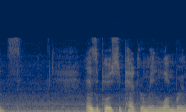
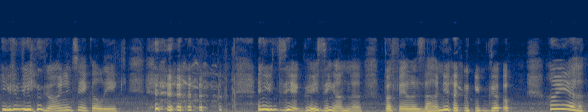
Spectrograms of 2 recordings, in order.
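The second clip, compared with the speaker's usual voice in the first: high, loud, real laughing fit while talking; helpless laughter; 7 semitones higher, 6 dB louder than usual. Real, not acted. Teller picturing an unsupervised horse at the wedding, cracking up. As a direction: barely get the words out for laughing.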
